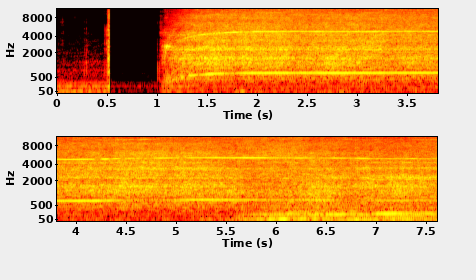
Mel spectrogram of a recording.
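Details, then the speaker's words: Shark DuoClean vacuum cleaner: the motor spins up to a steady high whine with slight pitch drift, then cuts out when switched from the higher setting to low; owner suspects processor firmware corruption. "If I try and turn off the higher set it just cuts out. Um and for me that can it can only be um the processor."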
